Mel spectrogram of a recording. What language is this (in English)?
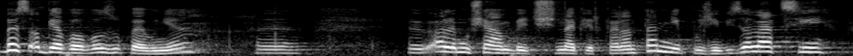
Polish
